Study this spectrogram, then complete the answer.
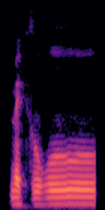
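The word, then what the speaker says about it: McLeod: So this uh so Ryan Mcloud, that's how you'd say that. It's E O D.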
